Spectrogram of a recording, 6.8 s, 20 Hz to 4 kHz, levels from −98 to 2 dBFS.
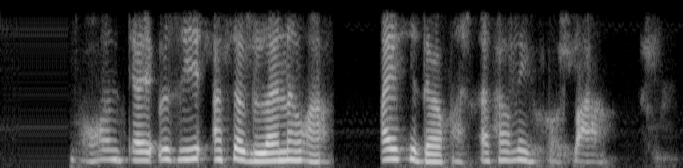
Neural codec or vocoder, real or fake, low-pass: codec, 16 kHz in and 24 kHz out, 0.8 kbps, FocalCodec, streaming, 65536 codes; fake; 3.6 kHz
